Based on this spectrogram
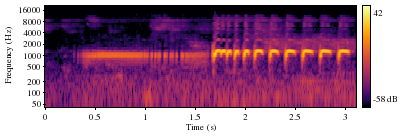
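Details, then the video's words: Zebra dove recorded as a lure for wild doves: a faint, even trill fading into a stutter, followed by a fast string of about ten clear, hooked cooing notes delivered at around three per second. "suara panggilan PERKUTUT LOKAL GACOR"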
